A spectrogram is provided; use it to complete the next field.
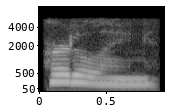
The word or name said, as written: hurtling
